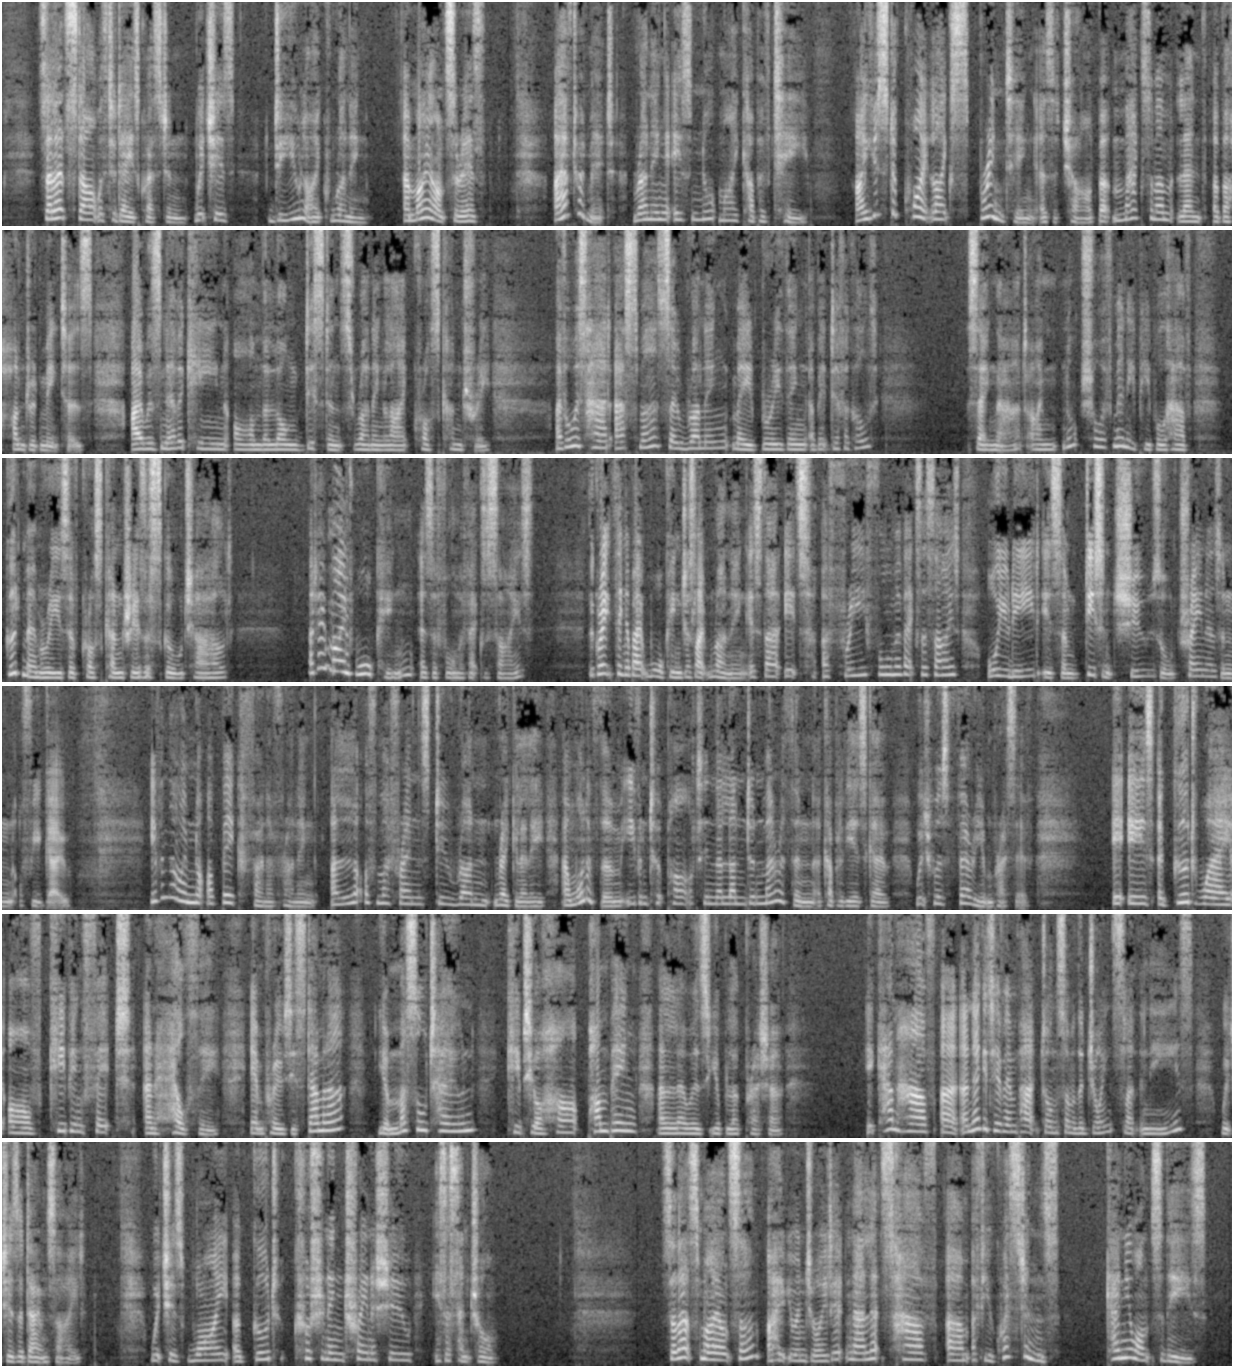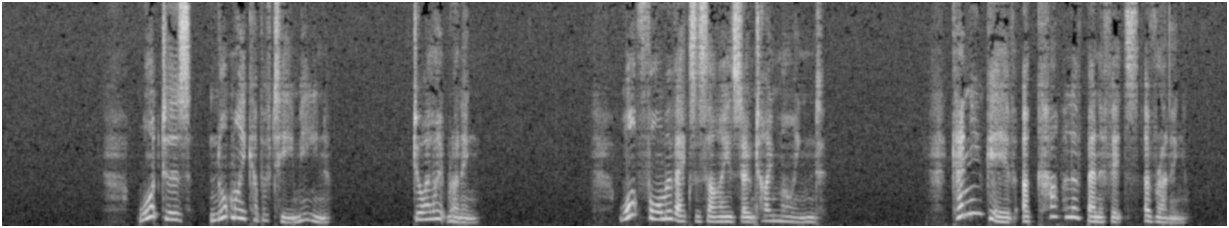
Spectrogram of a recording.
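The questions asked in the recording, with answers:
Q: What does not my cup of tea mean?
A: Something you don't like or enjoy

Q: Do I like running?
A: No

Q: What form of exercise don't I mind?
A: Walking

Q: Can you give a couple of benefits of running?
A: It improves stamina and muscle tone, keeps your heart pumping and lowers blood pressure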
